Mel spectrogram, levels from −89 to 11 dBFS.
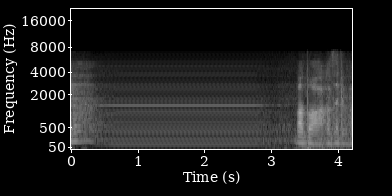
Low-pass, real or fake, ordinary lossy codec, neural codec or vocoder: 7.2 kHz; fake; none; codec, 16 kHz, about 1 kbps, DyCAST, with the encoder's durations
